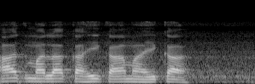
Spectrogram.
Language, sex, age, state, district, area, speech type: Marathi, male, 18-30, Maharashtra, Mumbai City, urban, read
